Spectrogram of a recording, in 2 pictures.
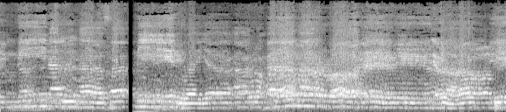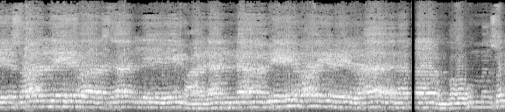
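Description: A group of men chanting Islamic shalawat together in Arabic, in a slow, wavering melody, with one voice on a microphone. The chant breaks off for an instant twice, once early and once near the end.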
